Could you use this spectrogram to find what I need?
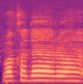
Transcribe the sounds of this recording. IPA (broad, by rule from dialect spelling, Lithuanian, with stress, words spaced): ʋɐ kɐˈdɐ ɐr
